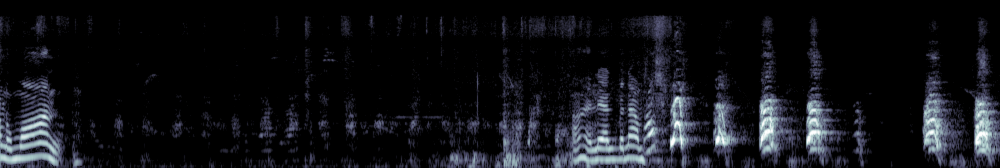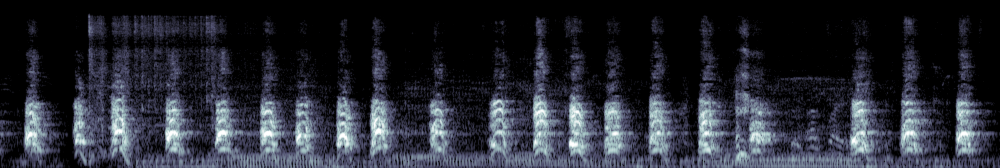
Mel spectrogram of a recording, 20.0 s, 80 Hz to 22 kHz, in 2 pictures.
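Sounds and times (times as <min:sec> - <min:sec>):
dog barking: 0:06.5 - 0:20.0
scooter engine humming: 0:09.8 - 0:20.0.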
